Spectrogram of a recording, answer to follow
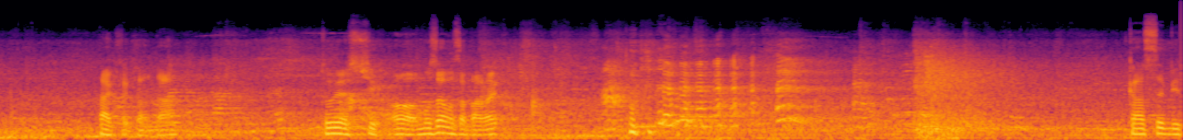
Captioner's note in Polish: śmiech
